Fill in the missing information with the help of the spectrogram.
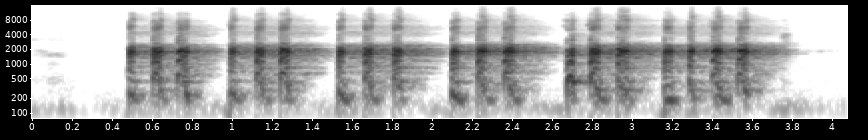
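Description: A duck call blown as a feed call using a "ticka" tongue pattern that leaves out the voice, in short, clipped pecks with no voiced tone: five quick bursts of three or four sharp, reedy notes each, loud and evenly paced, with no talking.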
